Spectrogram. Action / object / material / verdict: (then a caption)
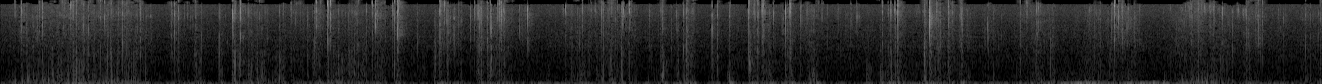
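scrape / coiled woven straw placemat / straw / none. A round, coiled, woven straw placemat is scratched with nails and fingertips, making a dense, continuous rustling patter. Quick, dry, bright scratches crackle over a low background rumble, with short flurries swelling and easing throughout.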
